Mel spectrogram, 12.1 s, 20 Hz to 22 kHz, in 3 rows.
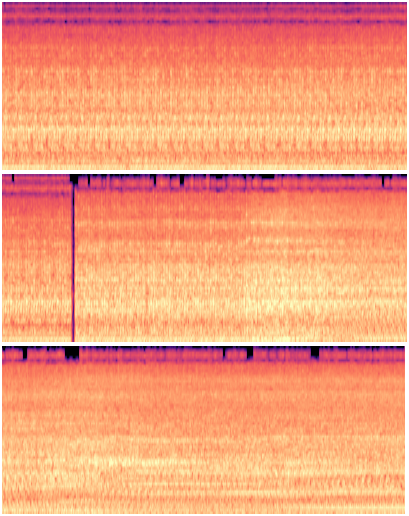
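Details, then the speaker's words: Cummins M11 diesel semi truck after fuel system priming and bleeding: steady even idle, then a few clean revs to get fuel flowing, settling back; running healthy, no more air bubbles. "When the truck's running, there's no more air bubbles going through. You gotta rev it a few times just to get the fuel flowing through there."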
